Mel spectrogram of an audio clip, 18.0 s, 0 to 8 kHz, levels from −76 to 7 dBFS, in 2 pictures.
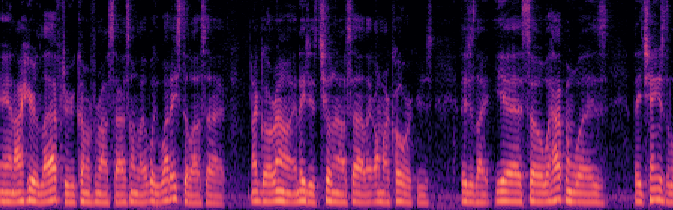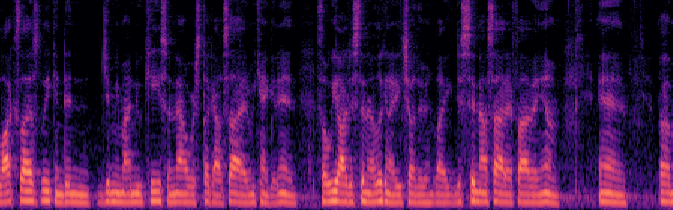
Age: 20-39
